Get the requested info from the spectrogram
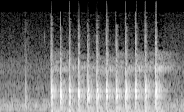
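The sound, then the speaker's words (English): One soft tap, then a rapid, evenly spaced run of about eleven firm, loud knocks on a door, with no voices. “Could you go to the door, Flavius, and see who that is?”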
